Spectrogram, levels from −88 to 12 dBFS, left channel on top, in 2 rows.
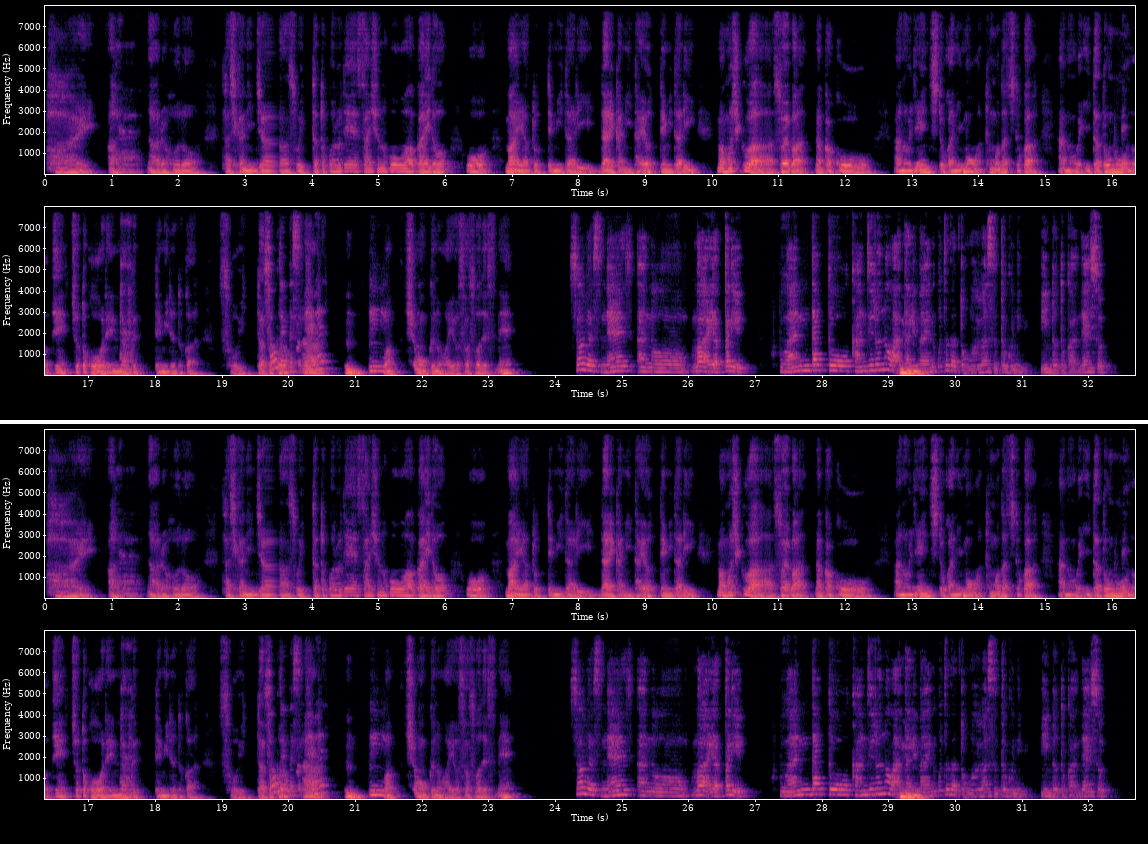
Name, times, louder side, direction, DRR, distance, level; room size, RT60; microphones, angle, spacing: voice 1, 0.0-1.1 1.5-2.3 2.6-6.1 6.3-6.6 6.9-12.4 12.7-17.7 18.0-18.6 19.0-20.5 20.8-21.1 21.4-23.4 29.1-29.6, left 1 dB, 15° left, 0.9 m, -26 dB
voice 2, 1.0-1.4 16.0-16.2 17.5-17.7 19.6-20.6 21.2-21.6 24.2-26.8 27.4-32.2, left 1 dB, 60° left, 0.9 m, -32 dB
2.7 x 2.3 x 2.7 m
head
